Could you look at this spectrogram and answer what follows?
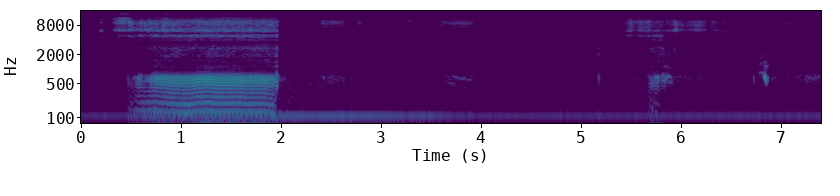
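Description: One loud, buzzing snore lasting over a second, then quieter breathing noises over a steady low room hum.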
